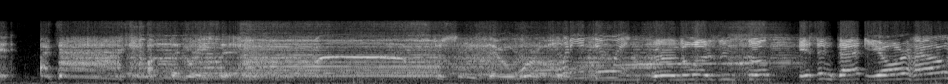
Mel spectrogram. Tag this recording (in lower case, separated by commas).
music, speech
